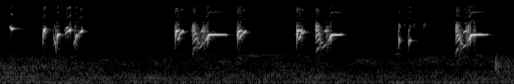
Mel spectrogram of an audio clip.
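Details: Young goldfinches learn from this European goldfinch song: spaced clusters of sharp, high chirps, some ending in short buzzy notes, repeated roughly every second.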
